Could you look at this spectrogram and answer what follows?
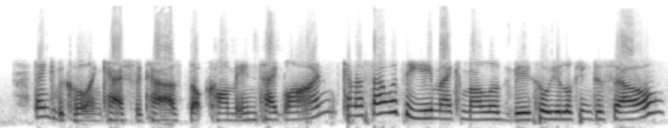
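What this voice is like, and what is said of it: Noticeable accent. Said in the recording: “you got quite the accent there.”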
